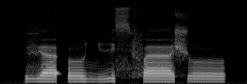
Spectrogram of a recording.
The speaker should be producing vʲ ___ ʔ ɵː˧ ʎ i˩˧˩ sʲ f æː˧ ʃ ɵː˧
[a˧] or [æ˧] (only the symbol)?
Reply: æ˧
